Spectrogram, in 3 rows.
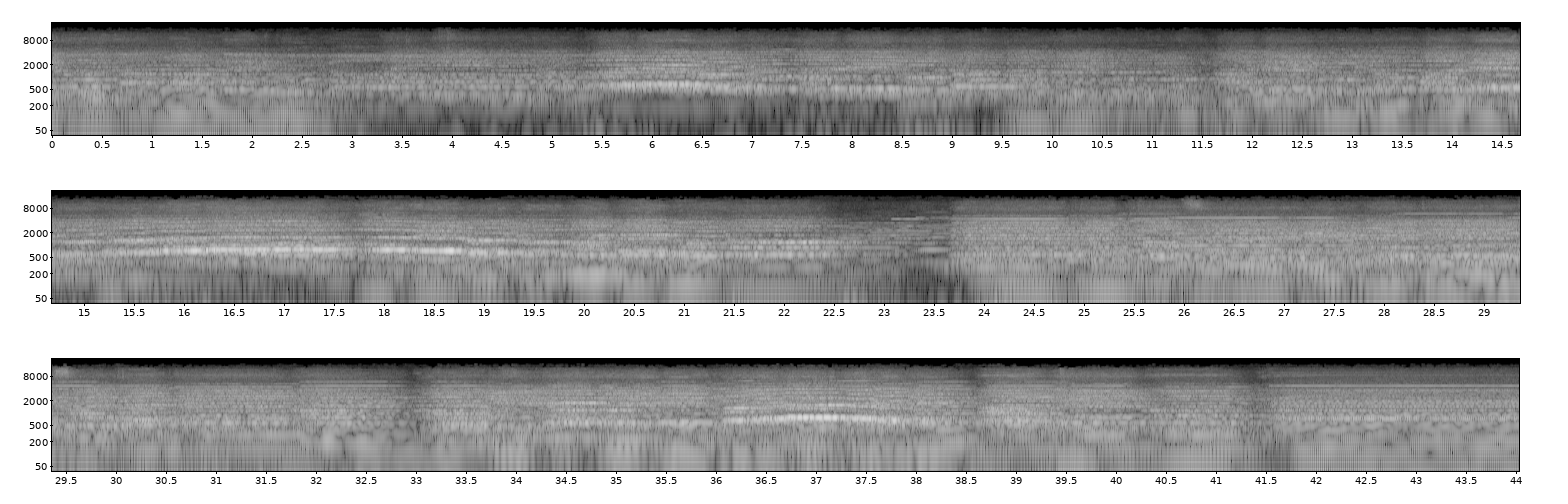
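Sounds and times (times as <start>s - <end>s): choir with orchestra: 0.0s - 44.0s.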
